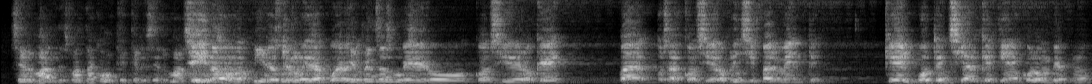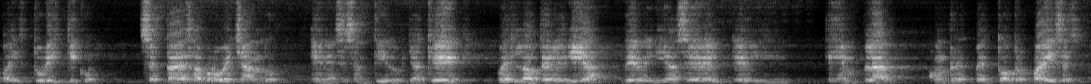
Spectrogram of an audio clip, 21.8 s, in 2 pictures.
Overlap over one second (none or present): present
